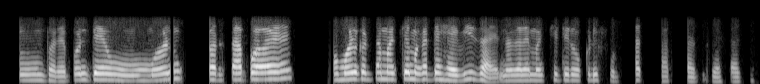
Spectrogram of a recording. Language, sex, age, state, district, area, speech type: Goan Konkani, female, 45-60, Goa, Bardez, urban, conversation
